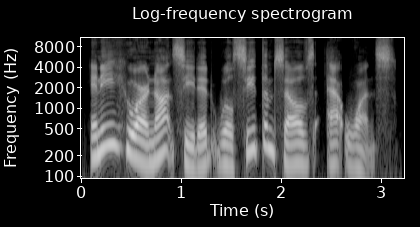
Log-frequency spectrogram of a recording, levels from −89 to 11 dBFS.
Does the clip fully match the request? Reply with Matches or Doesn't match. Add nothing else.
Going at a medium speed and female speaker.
Matches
